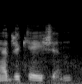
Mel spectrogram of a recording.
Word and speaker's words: education: can you repeat education so remember that ju sound at the beginning education education close you're saying it with just that straight d education it's got an ad you ad you okay education nice education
